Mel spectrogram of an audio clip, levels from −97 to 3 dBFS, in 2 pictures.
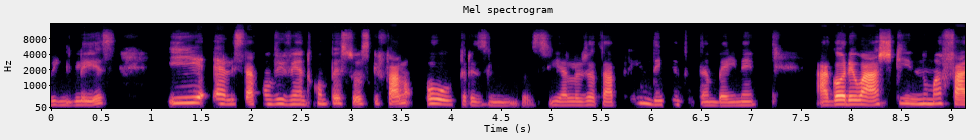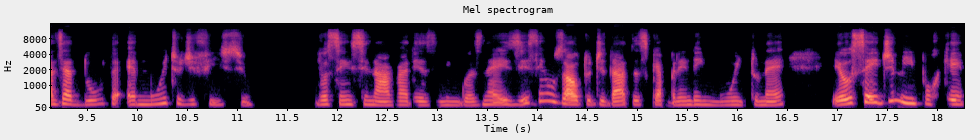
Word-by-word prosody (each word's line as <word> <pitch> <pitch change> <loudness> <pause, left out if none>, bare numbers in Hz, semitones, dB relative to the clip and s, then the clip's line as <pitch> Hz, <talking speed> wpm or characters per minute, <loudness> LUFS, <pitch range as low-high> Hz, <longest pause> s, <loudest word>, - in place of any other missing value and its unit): o - - -6
inglês 155 0 -5 0.5
e 240 0 +2
ela 200 -2 +2
está 195 - +2
convivendo 190 -2 -4
com 205 - -5
pessoas - - -2
que - - -11
falam - - +4 0.2
outras 175 -7 -1
línguas, 135 -2 -11
e 155 - -7
ela 150 +1 -3
já 165 +2 -2
está 145 - 0
aprendendo 175 -1 -8 0.2
também, 140 -1 -4
né. 150 +2 -5 0.6
Agora 185 0 +8
eu 185 0 +6
acho 175 +7 +9
que 220 -2 -5
em 200 0 -2
uma 210 +1 0
fase 205 -2 +5
adulta 180 - -4
é 175 - -1
muito 190 +5 -6
difícil 175 - -6 0.7
você 180 0 -2
ensinar 165 -4 0
várias 160 -1 -6
línguas, 150 0 -9
né, 175 - -3
existem 215 - -5
os 300 -4 -4
autodidatas 165 0 +3
que - - -3
aprendem 165 +2 -7
muito, 155 +1 -11
né. 155 +2 -3 0.5
Eu 190 +6 +4
sei 265 +1 +4
de 330 +9 +2
mim, 235 -7 +1
porque, 190 -1 -3
175 Hz, 155 wpm, -25 LUFS, 155-200 Hz, 0.7 s, acho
